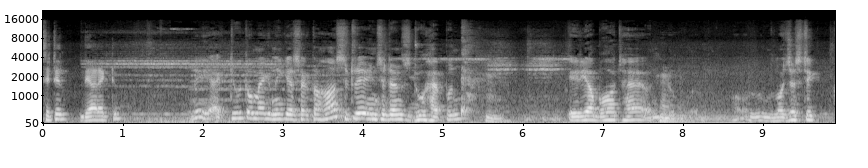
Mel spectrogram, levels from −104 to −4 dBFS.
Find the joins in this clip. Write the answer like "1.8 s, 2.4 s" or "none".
none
